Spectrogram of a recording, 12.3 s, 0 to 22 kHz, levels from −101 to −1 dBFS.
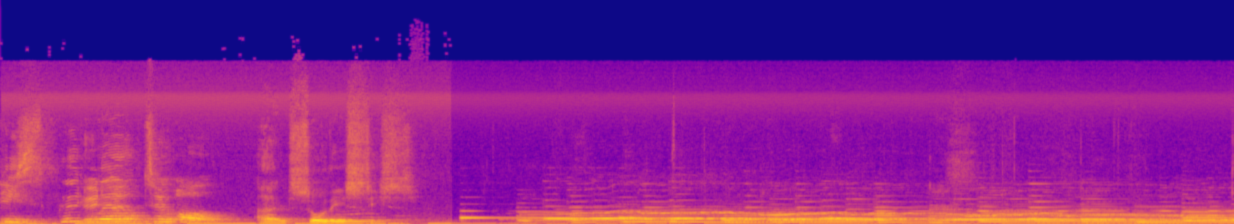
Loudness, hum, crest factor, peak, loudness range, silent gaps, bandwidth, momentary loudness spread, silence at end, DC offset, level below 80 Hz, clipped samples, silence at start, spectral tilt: -19 LUFS; none; 16 dB; -2 dBFS; 2 LU; none; 17 kHz; 10 LU; 0 s; under 0.1%; -34 dBFS; under 0.1%; 0 s; -5.5 dB/octave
